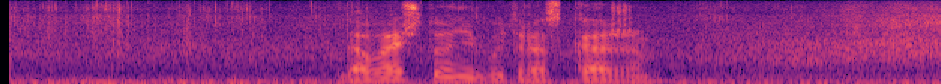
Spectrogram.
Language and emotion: Russian, neutral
